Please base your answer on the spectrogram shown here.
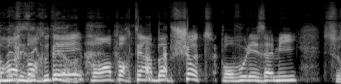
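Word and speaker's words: Schott: Oui Shot et pas Scott ça fait des années qu'on prononce mal la marque.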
